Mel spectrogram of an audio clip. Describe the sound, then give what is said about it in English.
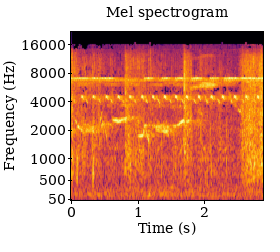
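A soft, steady nighttime chorus of crickets and frogs singing in the woods, with high continuous trilling and scattered chirps layered over faint woodland ambience, unbroken with no voices. “Frogs and crickets are singing, but you don't see them.”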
